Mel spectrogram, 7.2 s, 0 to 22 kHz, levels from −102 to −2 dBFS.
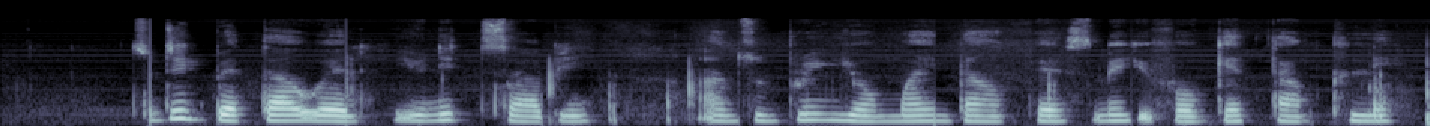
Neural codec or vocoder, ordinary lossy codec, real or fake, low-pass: none; none; real; none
